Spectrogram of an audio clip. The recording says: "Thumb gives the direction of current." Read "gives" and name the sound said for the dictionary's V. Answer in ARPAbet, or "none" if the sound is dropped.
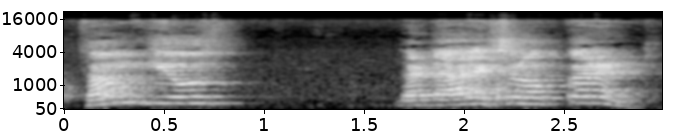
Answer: none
